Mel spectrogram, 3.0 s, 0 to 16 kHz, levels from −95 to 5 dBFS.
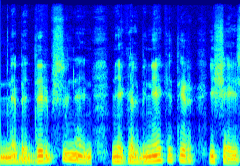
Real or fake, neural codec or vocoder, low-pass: real; none; 14.4 kHz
